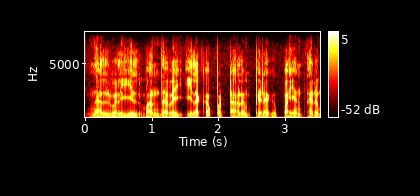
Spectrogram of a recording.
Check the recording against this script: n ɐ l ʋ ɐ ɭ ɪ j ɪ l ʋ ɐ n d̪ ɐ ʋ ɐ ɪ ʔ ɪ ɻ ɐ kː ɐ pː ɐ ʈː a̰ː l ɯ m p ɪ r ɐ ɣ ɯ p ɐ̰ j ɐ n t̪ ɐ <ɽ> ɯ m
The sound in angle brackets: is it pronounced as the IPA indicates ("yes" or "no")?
no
